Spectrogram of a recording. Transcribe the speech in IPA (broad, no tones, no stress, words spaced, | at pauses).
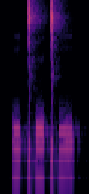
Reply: iǀʰɨǀʰi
